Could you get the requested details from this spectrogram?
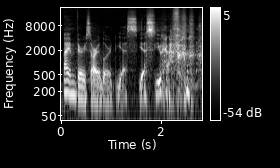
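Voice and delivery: quiet, half-whispered, humbled; sheepish apology. Retold or imitated. Rebuked woman apologizing to the Lord, meek whisper. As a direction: shrink back and murmur sorry.

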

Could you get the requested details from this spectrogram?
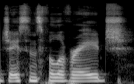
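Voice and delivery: usual speaking voice

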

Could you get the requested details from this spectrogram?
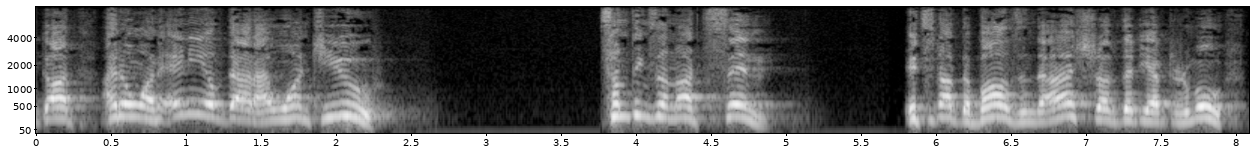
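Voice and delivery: high, pleading prayer to God; fervent prayer. Acted. Pastor praying aloud to God for the congregation, high and pleading. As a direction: lift it up as an earnest plea.

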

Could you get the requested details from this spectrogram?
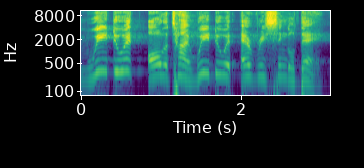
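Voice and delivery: ordinary talk

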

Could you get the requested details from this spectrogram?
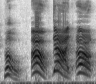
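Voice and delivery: shocked yell. Acted. Cohost startled on return, shouted.

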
